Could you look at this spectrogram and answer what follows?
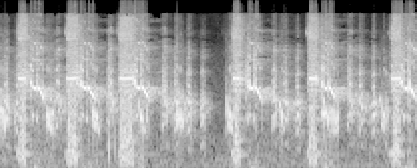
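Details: Female black francolin, the call said to excite males: grating squawks in two quick groups of three, each note with a short high piping start sliding down into a buzzy rasp.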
